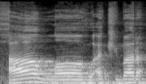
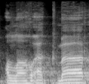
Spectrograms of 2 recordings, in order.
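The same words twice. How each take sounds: First: The first vowel of Allah is drawn out. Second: The vowel after b in akbar is drawn out. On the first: The phrase becomes a question. "memanjangkan a pada Allah" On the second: The word means drums instead of greatest. "seperti mengucapkan akbar, baknya panjang"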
